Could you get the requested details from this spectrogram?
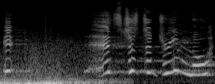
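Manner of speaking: high, shaky, stammering panic; panicked. Acted. Linnea trying to convince herself it is a dream, panicking. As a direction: talk yourself out of terror.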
